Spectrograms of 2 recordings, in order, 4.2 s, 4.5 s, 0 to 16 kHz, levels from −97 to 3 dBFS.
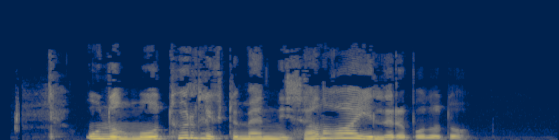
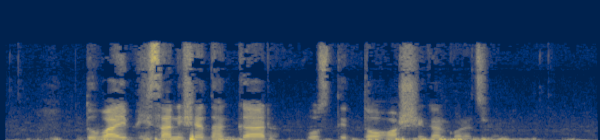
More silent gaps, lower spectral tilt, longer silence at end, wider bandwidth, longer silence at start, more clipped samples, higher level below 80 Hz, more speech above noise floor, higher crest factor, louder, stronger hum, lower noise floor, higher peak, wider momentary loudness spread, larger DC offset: neither; first, -6.5 dB/octave vs -4 dB/octave; first, 0.7 s vs 0.1 s; about the same, 10.5 kHz vs 11.5 kHz; about the same, 0.35 s vs 0.4 s; neither; second, -80 dBFS vs -36 dBFS; first, 51 dB vs 24 dB; second, 18 dB vs 24 dB; about the same, -25 LUFS vs -23 LUFS; neither; first, -76 dBFS vs -47 dBFS; second, -8 dBFS vs -2 dBFS; second, 8 LU vs 15 LU; neither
